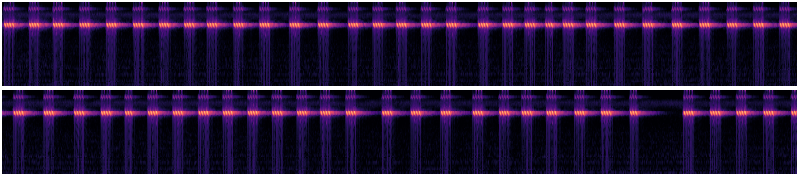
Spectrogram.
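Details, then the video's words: Male jerabang cricket giving a loud, clear, high-pitched chirp, short pulses repeated rapidly and steadily about four times a second, broken by one brief pause near the end, over a faint low hum. "Bunyi Suara Jangkrik Jerabang Nyaring dan Jernih"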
